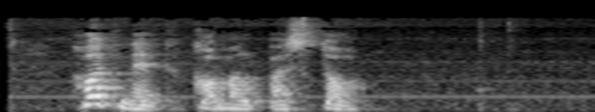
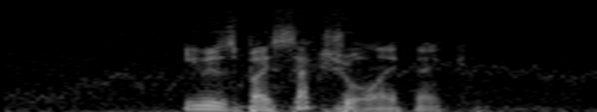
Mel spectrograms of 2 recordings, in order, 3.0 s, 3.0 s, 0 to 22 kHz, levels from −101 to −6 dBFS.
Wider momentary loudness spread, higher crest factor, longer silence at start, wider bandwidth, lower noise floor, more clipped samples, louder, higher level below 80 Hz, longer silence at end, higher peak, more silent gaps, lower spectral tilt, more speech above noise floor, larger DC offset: second, 9 LU vs 14 LU; about the same, 22 dB vs 22 dB; second, 0.35 s vs 0.9 s; second, 11.5 kHz vs 16 kHz; second, -60 dBFS vs -83 dBFS; neither; first, -26 LUFS vs -52 LUFS; about the same, -64 dBFS vs -66 dBFS; first, 1.2 s vs 0.6 s; first, -6 dBFS vs -32 dBFS; neither; about the same, -5.5 dB/octave vs -6.5 dB/octave; about the same, 35 dB vs 32 dB; neither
